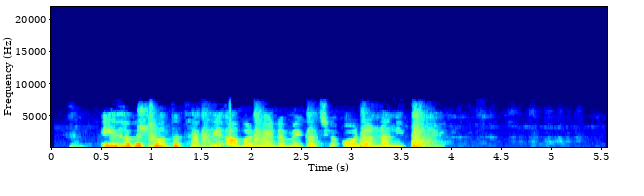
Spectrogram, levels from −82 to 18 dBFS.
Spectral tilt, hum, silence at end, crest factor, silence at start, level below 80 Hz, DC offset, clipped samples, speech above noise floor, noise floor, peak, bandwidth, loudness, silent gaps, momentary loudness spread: -6 dB/octave; none; 1.65 s; 18 dB; 0.2 s; -60 dBFS; under 0.1%; under 0.1%; 37 dB; -54 dBFS; -2 dBFS; 7.6 kHz; -18 LUFS; none; 8 LU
